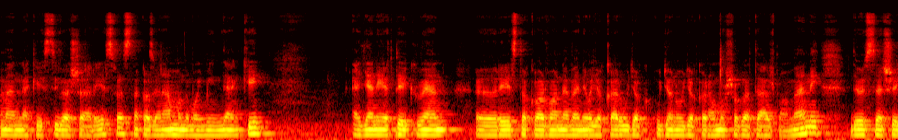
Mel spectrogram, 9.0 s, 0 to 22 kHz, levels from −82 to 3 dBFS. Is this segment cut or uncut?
uncut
